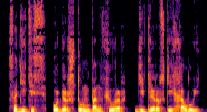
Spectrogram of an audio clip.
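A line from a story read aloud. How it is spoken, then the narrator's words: Plain. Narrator (Russian): сказал я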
